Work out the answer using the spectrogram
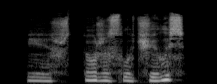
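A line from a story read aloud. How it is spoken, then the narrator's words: Timid question. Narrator (Russian): робко спросила Лера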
